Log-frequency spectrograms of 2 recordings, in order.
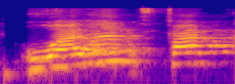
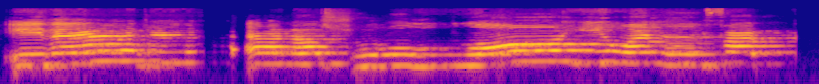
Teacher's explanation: হাই যখন সাকিন হবে, ওয়াল আমরা সবাই খেয়াল করি, আমি কথা বলার সময় আওয়াজ না করি। ওয়াল ফাত যখন বলবো ঠোঁটটা স্বাভাবিক থাকবে, ঠোঁটটা গোল হয়ে যাবে না।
